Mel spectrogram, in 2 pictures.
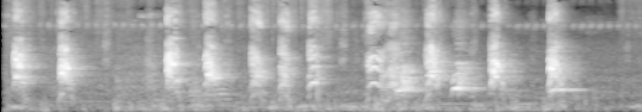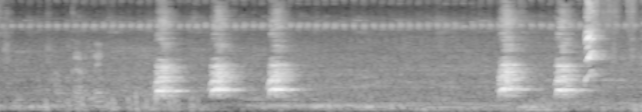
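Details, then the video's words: Shih Tzu pet dog in an 'attack' mode gives rapid bursts of sharp, high barks, a dense run of about a dozen over six seconds, then shorter groups of three after pauses, with a person murmuring nearby. "Shih-tzu का हमला"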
